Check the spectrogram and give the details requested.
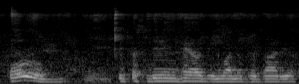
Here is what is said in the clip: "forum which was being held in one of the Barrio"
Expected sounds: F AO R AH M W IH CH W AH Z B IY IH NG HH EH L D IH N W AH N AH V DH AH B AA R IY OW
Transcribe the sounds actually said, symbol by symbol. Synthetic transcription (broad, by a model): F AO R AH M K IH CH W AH S B IY IH NG HH EH L D IH N W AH N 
